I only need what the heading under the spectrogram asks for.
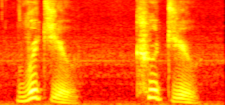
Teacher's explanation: You also must learn about combination of English sounds in phrases such as would you, could you. D plus y gives j sound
